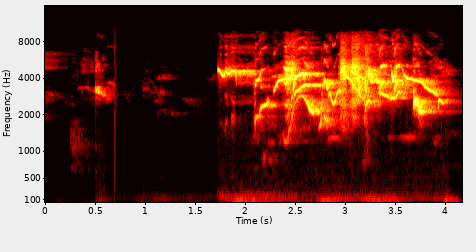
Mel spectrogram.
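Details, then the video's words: High whistled warbling from a female Oriental magpie-robin luring males to sing, one dense, rapidly modulated phrase about two seconds long after a single faint note. "kicau burung kacer memanggil - pancingan kacer agar bunyi"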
